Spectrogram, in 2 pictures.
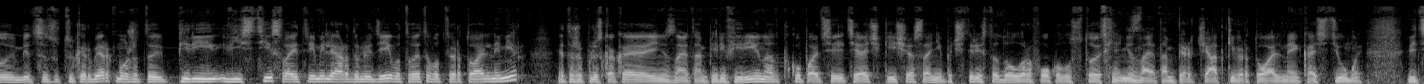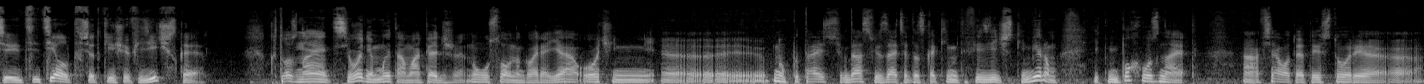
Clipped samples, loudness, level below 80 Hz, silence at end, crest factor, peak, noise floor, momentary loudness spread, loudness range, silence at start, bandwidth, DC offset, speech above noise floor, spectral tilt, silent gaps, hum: under 0.1%; -21 LUFS; -44 dBFS; 0 s; 12 dB; -8 dBFS; -43 dBFS; 6 LU; 4 LU; 0 s; 16 kHz; under 0.1%; 23 dB; -6 dB/octave; none; none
